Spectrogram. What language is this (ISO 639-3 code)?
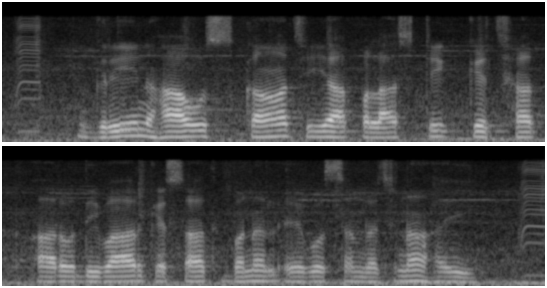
mag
